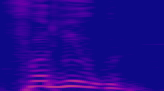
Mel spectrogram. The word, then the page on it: for yuv: Roon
